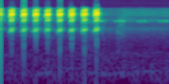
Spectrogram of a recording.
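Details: Walang kecek grasshopper with eight crisp, high ticking pulses at a brisk steady pace, then a short faint trailing sound.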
